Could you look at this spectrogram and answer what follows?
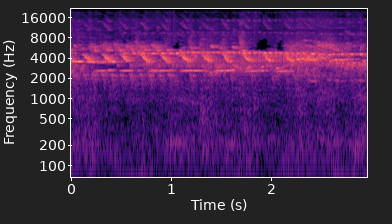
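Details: Canary pouring out a fast repeated trill of identical high notes, steady and rolling throughout, with constant noise underneath.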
